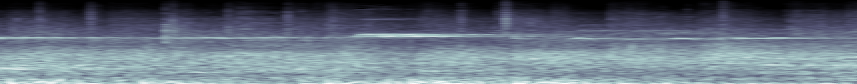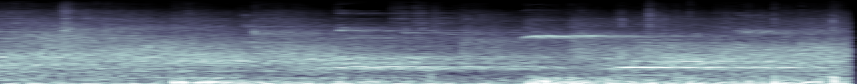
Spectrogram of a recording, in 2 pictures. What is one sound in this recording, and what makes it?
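Young men call out to one another across the court.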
